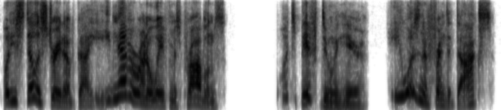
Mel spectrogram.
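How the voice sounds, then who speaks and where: A man's voice: huge pitch swings, normal speed, no room sound, studio quality, full character voice. A young man with an American accent voicing an earnest, nervous teenage boy in a video game, youthful in tone and hesitant, slangy in delivery. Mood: earnest, worried. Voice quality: youthful, high-pitched for a man. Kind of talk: video game character dialogue.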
